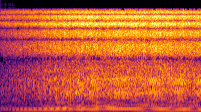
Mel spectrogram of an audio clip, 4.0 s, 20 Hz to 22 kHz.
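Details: MK2 VW GTI converted from fuel injection to four Yamaha R1 motorcycle carbs, first start with fuel pressure set to about 3: a steady, slightly fast idle with an even low drone, no leaks and no rich smell. Idle speed set a bit too high.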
